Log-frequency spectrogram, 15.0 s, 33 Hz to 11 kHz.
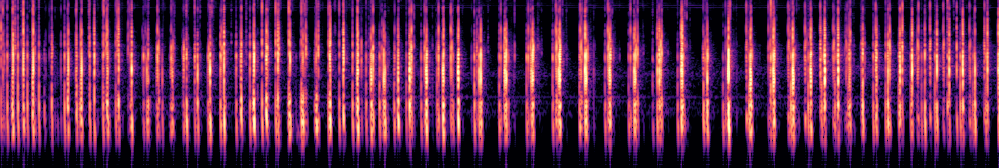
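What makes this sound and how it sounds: Long red acrylic nails tap and scratch the rubber sole and sides of a black shoe with a seemingly leather upper, held in both hands over the mic. About 74 quick, dry, clicky taps follow one another in a steady rapid stream, each dying away almost instantly, with a dull low body and faint scratchy texture between them.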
